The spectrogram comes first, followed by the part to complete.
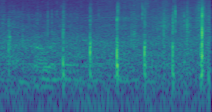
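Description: Sparse hand clapping: a few sharp, separate claps, roughly three or four a second, as the speech ends.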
